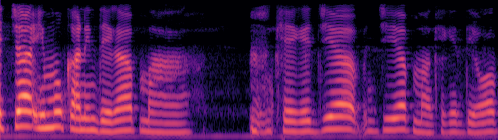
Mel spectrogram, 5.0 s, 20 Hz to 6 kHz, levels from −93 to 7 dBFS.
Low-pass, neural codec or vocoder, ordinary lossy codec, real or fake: 5.4 kHz; none; none; real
